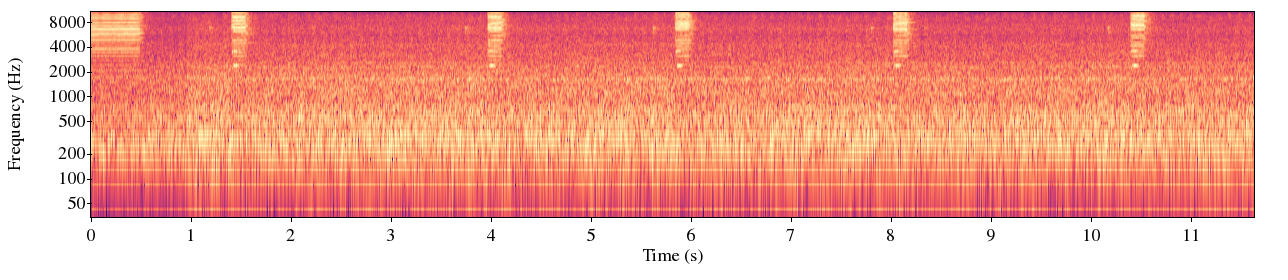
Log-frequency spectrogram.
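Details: Continuous hum with hissing bursts about every two seconds from a Deep Fx fractional CO2 laser firing during a 28-year-old male's first fractional laser skin treatment.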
